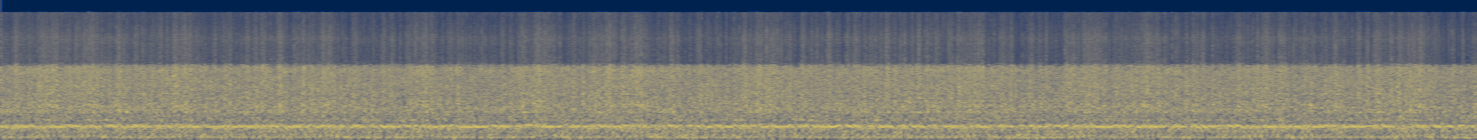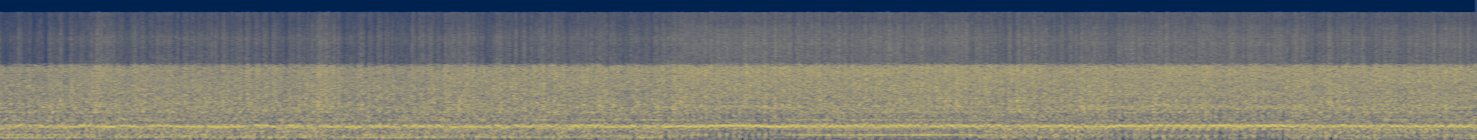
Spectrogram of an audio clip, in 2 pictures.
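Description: Turbocharged VW Beetle drag car engine idling steadily, heard loud from inside the caged cabin. Its deep low end shifts about two-thirds of the way through.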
